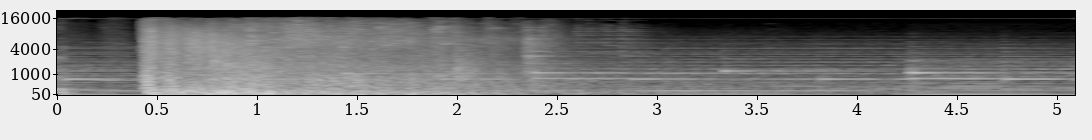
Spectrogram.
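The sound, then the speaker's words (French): A single sudden, loud parcel bomb blast bursts out near the start, then decays into a long rumbling wash with faint ringing, metallic tones lingering afterward. No one speaks. “Les analystes dressèrent une carte des différents points d'impact de l'explosion afin d'évaluer l'importance de la bombe.”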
